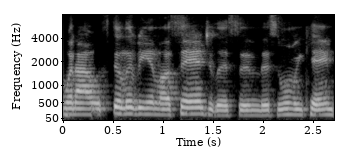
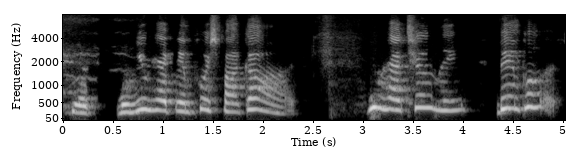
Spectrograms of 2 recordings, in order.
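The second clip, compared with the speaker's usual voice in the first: put-on very high-pitched, thick, broad Southern Texas accent; 10 semitones higher than usual. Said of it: "this thick Southern, uh, Texas accent".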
